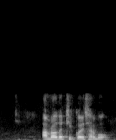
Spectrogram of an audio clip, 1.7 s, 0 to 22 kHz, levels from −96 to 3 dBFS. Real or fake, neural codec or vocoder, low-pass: fake; codec, 16 kHz, 4 kbps, FunCodec, trained on LibriTTS, 50 frames a second; 7.2 kHz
